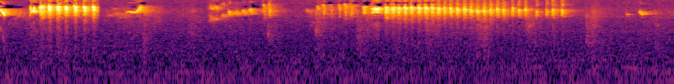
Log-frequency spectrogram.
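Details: Scarlet-backed flowerpecker giving long, rapid ticking trills, very high and dry, broken by short sliding single notes; two extended rattling bursts dominate.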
